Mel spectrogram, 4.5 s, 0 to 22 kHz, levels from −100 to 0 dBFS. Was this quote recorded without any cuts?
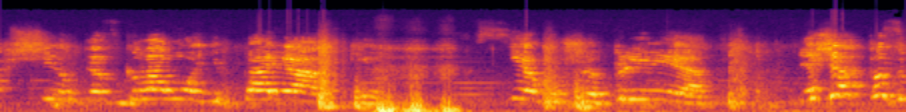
yes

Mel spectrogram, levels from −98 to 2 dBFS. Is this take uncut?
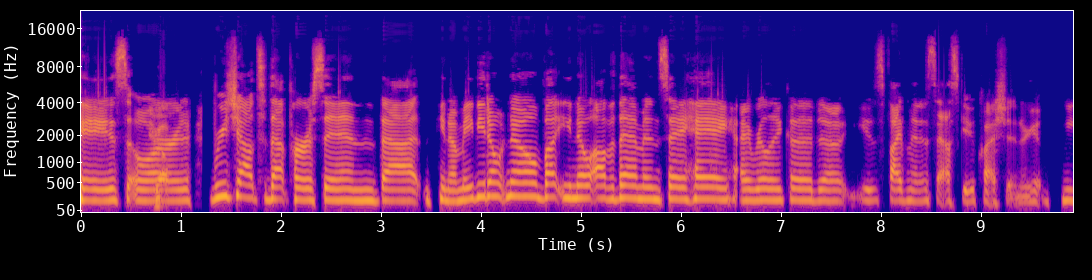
no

